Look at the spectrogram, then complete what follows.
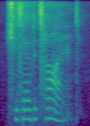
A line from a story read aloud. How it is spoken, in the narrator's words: Margaret whispered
